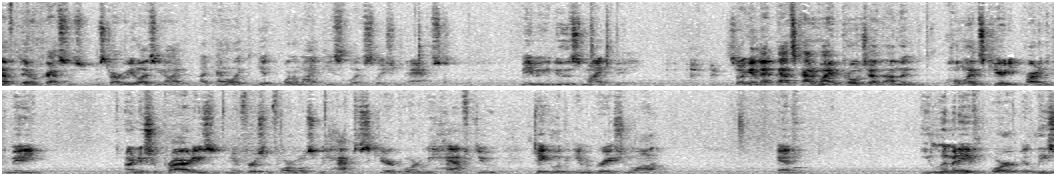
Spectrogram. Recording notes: Addresses The Ripon Society on March 5, 2015. WASHINGTON, DC. Appeared before a breakfast meeting of The Ripon Society.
